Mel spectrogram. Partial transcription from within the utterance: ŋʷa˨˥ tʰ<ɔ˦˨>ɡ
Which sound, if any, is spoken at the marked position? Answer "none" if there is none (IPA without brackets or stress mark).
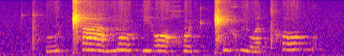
ɔ˥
